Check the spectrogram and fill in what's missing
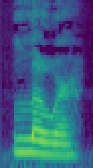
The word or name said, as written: lower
